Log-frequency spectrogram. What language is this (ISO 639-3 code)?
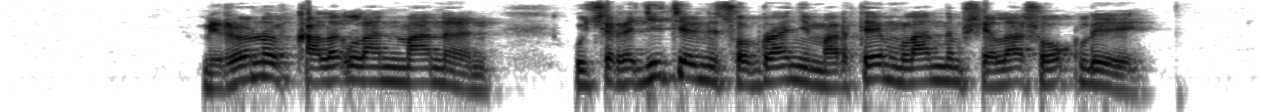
chm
